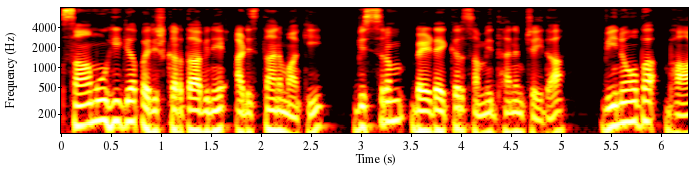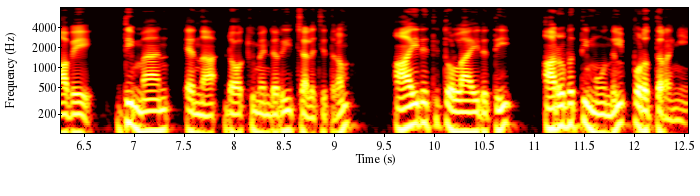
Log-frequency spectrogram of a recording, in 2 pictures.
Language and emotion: Malayalam, neutral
